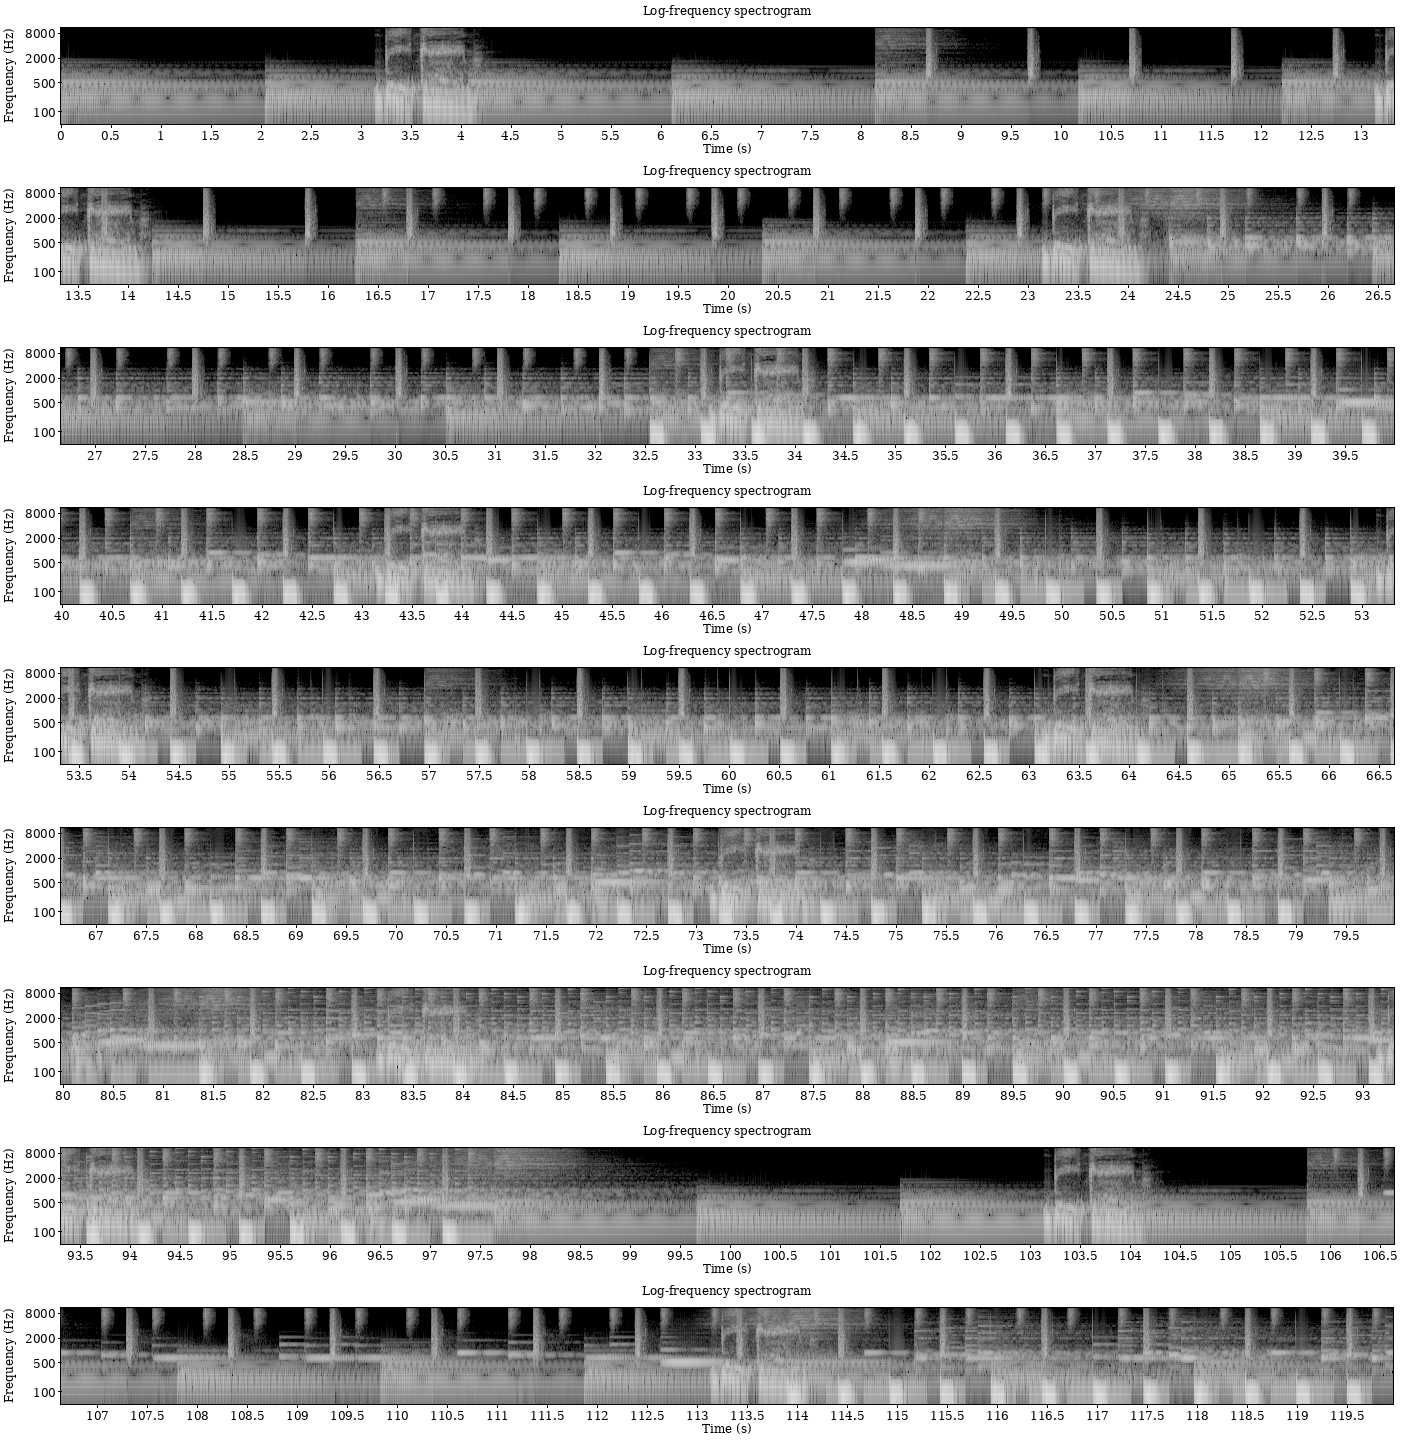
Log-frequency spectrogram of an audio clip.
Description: Aeolian/Minor
dark
futuristic
epic
groovy
drums
drum machine
synthesiser
electric piano
house
electro house
synth leads
synth bass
